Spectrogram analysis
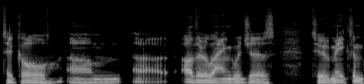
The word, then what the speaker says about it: TCL: They did all the cross-platform stuff for TCL, which is pronounced tickle, other languages to make them cross-platform.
